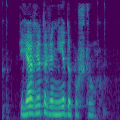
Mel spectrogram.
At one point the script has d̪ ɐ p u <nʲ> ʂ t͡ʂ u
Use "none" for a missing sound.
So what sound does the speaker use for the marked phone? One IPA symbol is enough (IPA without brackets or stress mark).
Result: none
